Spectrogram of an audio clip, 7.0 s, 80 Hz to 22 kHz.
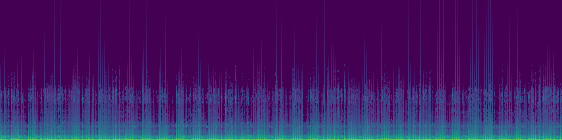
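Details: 2G DSM engine with a phantom misfire at idle: loud, deep idle with a chuffing, uneven beat and the odd stumble; intermittent misfire, cause not yet found.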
